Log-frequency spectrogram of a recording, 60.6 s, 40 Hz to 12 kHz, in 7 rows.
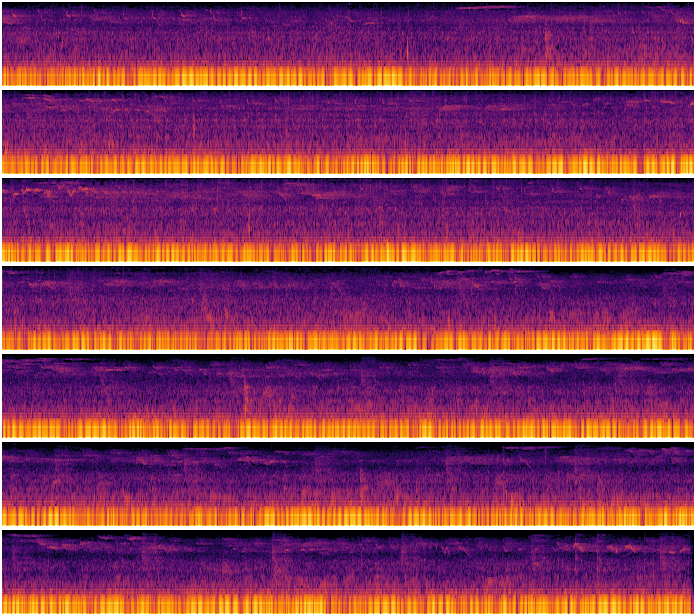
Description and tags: Recorded with Sony PCM-D50 in June 2014 on the cableway in the Carpathians, Ukraine.
ambient, summer, water, birds, field-recording, ropeway, ambience, PCM-D50, forest, cableway, mountain, Ukraine, Karpaty, ambiance, sony, Carpathians, Ski-lift, nature, stream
